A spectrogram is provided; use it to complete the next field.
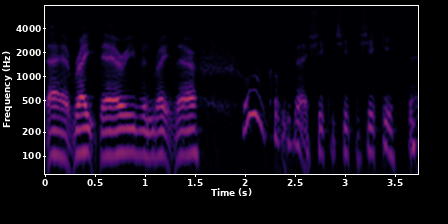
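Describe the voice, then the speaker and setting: Talking at a very fast pace, a man with a fairly low voice speaks in a Glaswegian accent. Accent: Glaswegian Scottish. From Scotland, Glasgow. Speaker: gaming streamer. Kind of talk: live stream chat. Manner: animated.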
